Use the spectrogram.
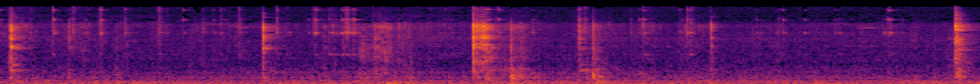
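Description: A spoon clinks against a pot while stirring poha sweet pongal, with irregular light metallic taps and scrapes spread across a quiet kitchen background and one louder knock partway through.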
